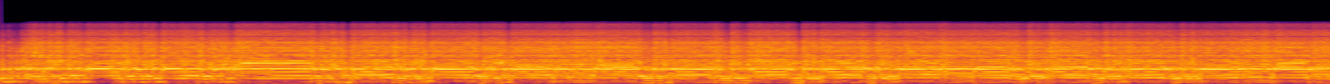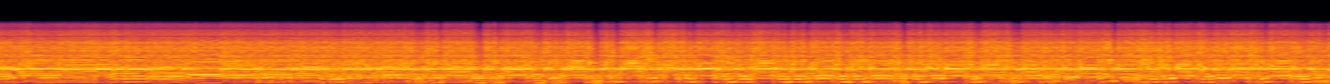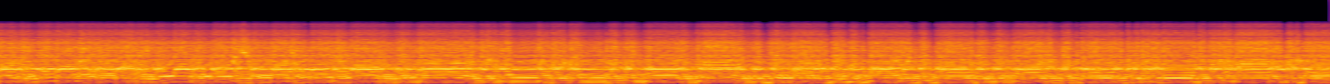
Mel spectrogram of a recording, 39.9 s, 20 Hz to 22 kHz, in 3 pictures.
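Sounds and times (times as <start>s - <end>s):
electric guitar playing: 0.0s - 39.9s.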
